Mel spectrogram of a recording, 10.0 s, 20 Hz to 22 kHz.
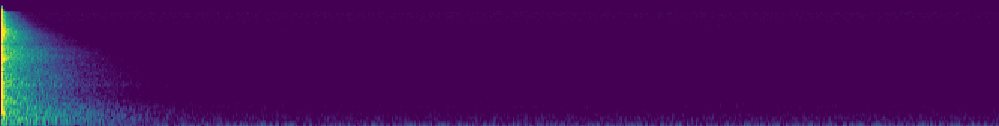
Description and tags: Impulse response generated from field recordings of a parking garage. Recorded using an Audio Technica BP4029 M/S shotgun microphone into a Zoom H4n recorder. This recording is part of a pack of impulse responses comparing different recording and post-processing techniques.
Sweep recordings were deconvolved using Voxengo Deconvolver.
Sound Design, Music Composition, and Audio Integration for interactive media. Based in Canberra, Australia.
